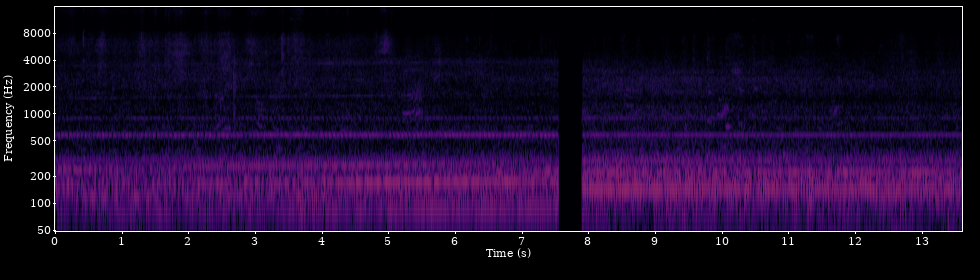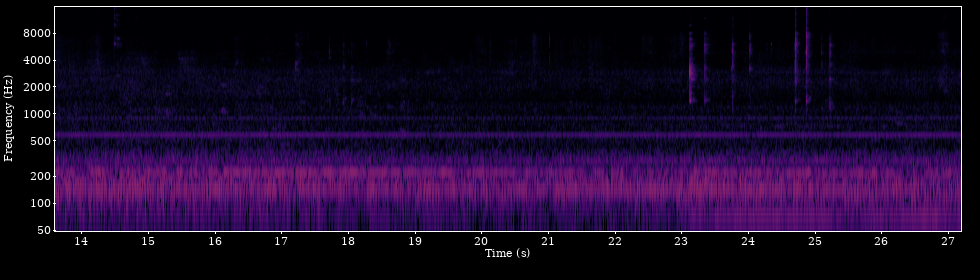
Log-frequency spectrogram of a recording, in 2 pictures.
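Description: Inside a moving electric train: steady rolling rumble with a constant humming whine from the traction equipment. The sound cuts out completely for a moment about eight seconds in.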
